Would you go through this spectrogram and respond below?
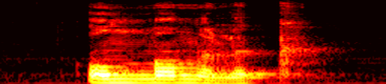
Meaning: unmanly
- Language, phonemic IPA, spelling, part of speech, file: Dutch, /ɔˈmɑnələk/, onmannelijk, adjective, Nl-onmannelijk.ogg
